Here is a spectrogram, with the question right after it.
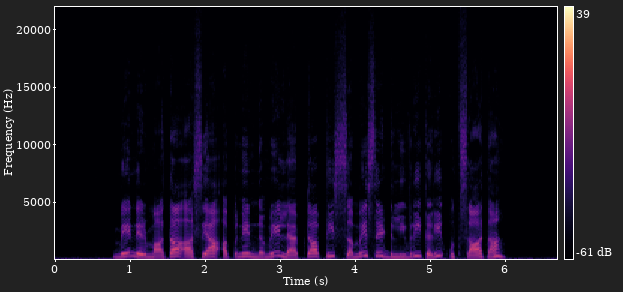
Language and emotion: Dogri, happy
